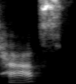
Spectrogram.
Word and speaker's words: Katz: Bad joke, but do your partners tease you that with your last name pronounced Katz, you represented a party in a dog case?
